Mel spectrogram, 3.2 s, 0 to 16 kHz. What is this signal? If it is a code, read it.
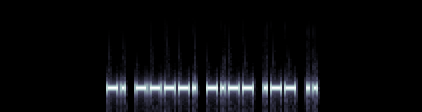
Morse code, heard as a keyed tone, about 44 wpm, 700 Hz. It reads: N9YWI
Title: USA Call Signs - 5 Characters - Repeated 3x - 45wpm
